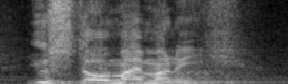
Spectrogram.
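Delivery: high, shrill, loud accusing voice. Speaker retells a woman coming to the front of the line, imitating her loud voice. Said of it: "in this loud voice".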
